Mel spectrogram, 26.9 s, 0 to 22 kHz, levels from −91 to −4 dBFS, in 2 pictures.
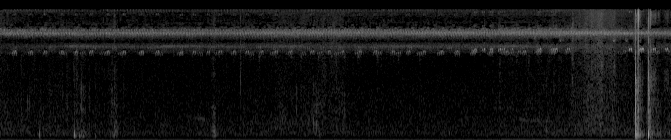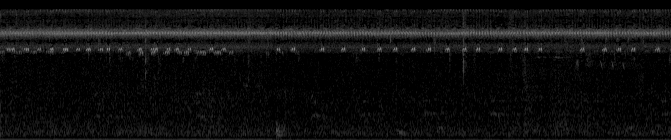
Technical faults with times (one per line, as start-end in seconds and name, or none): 10.01-18.85 doubled audio track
